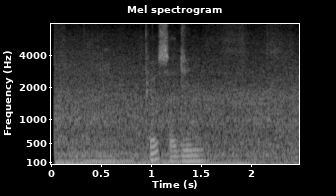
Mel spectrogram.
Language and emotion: Russian, neutral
